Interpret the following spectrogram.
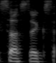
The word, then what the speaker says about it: Sussex: Is it Sussex, Jackie? Okay, Sussex.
